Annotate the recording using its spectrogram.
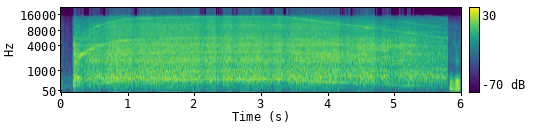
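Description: Electric rotary polisher switched on: its motor whine rises in pitch as it spins up to full speed over about a second, runs steadily, then winds down with falling pitch after being switched off a little past three seconds in. Its spin-up to full RPM is slower than a small 4-inch grinder's.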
